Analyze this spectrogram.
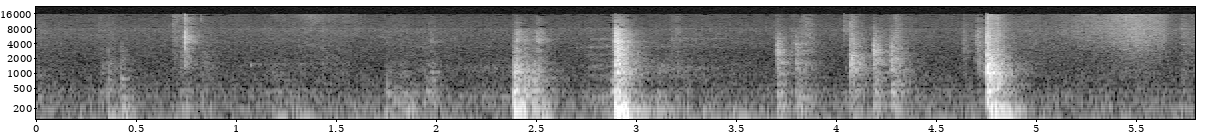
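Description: A few sharp clicks and knocks of hard plastic stamping tools being handled on a tabletop: two louder knocks about three seconds in and near the end, with lighter ticks between.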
